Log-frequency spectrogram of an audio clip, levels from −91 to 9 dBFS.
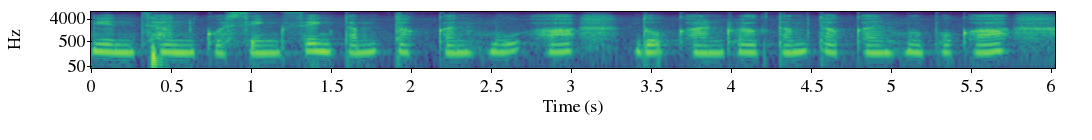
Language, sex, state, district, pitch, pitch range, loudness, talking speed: Mizo, female, Mizoram, Aizawl, 195 Hz, 185-205 Hz, -19 LUFS, 170 wpm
